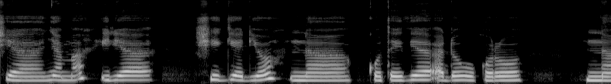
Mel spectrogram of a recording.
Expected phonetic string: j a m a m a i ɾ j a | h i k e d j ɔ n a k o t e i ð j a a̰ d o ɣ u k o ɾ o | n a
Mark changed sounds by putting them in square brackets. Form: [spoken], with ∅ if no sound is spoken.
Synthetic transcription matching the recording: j a [ɲ] a m a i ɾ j a | [ʃ] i [ɡ] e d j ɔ n a k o t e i ð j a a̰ d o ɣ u k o ɾ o | n a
